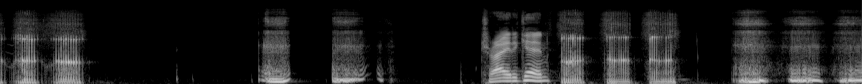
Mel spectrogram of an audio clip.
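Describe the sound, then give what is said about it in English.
A person imitates a squealing pig with a series of short, loud, strained vocal bursts, some with wavering pitch. A brief spoken line comes between the bursts. “Well, first you gotta squeal like a pig.”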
